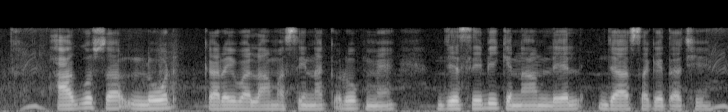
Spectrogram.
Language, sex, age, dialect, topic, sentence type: Maithili, male, 31-35, Southern/Standard, agriculture, statement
